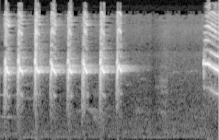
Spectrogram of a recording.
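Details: Grey-cheeked bulbul singing vigorously to trigger song from others of its species: eight quick, evenly paced clipped notes over about two seconds, a pause, then one loud harsh downslurred call.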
